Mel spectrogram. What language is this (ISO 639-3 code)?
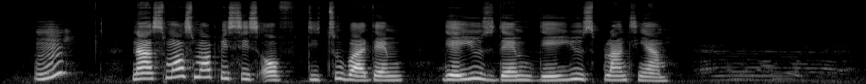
pcm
